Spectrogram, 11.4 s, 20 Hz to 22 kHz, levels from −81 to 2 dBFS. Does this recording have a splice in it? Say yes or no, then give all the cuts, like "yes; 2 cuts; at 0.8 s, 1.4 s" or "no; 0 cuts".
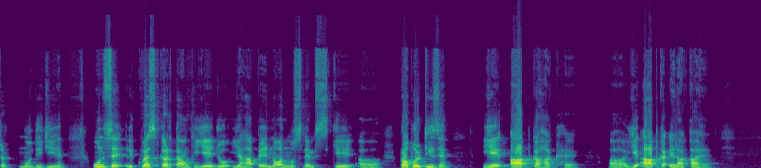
no; 0 cuts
